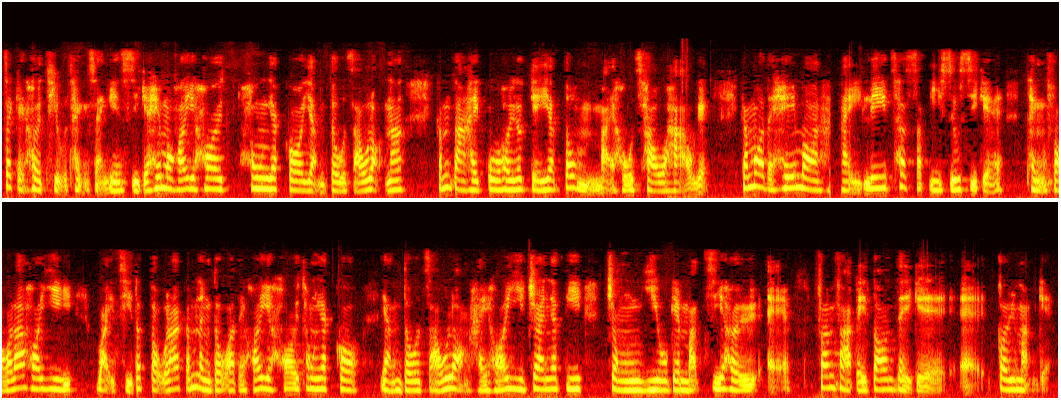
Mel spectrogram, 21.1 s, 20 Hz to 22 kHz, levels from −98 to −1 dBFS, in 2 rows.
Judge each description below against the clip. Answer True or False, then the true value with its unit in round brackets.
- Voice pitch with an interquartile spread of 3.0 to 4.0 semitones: False (2.5 semitones)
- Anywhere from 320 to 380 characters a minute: False (285 characters per minute)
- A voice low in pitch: False (200 Hz)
